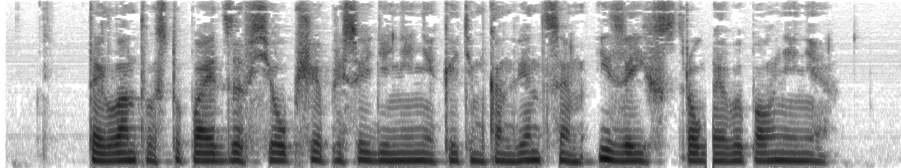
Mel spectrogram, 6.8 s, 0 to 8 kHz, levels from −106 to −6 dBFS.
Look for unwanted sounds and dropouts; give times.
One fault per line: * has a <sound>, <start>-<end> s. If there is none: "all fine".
* has a dropout, 5.3-5.3 s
